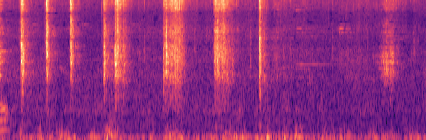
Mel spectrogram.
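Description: A rake's tines scraping and dragging through wet concrete in quick, irregular strokes, several a second, as the concrete of a footing is spread and levelled.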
